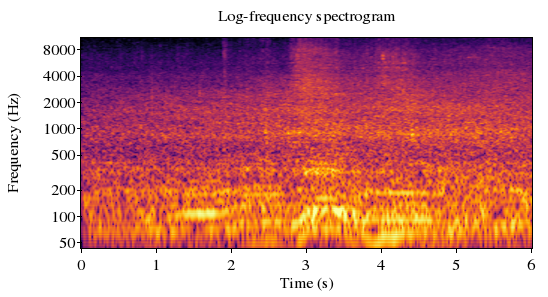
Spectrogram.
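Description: A motor vehicle passing on the street over low city traffic rumble. It grows louder to its loudest about three seconds in, then fades.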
